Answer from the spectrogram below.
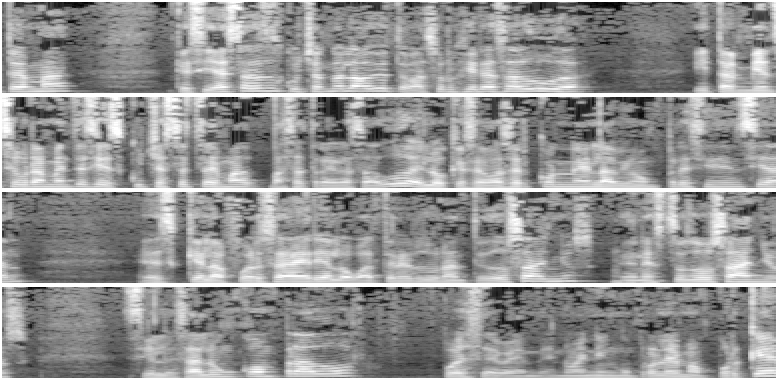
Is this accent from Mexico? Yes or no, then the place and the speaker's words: yes; Mexico; Nosotros como mexicanos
